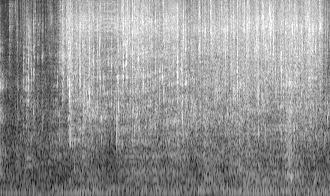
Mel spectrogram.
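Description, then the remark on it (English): Water pours steadily and loudly from a tap at a self-serve water station in a store into a container, a continuous gushing splash with a faint rising fill, while indistinct voices murmur in the background. “There's also a busy self-serve water station.”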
